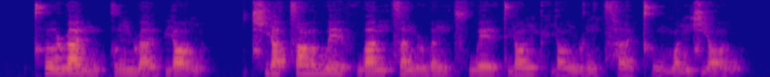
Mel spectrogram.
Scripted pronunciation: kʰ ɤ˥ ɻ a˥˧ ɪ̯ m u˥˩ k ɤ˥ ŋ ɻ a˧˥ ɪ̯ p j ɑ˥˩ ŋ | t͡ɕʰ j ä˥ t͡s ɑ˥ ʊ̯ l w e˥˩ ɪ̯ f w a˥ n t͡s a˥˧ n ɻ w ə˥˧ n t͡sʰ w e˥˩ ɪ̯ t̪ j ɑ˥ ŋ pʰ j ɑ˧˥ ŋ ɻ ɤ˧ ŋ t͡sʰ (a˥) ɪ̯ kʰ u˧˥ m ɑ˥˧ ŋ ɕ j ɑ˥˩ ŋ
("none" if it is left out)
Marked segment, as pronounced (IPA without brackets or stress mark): a˧˥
